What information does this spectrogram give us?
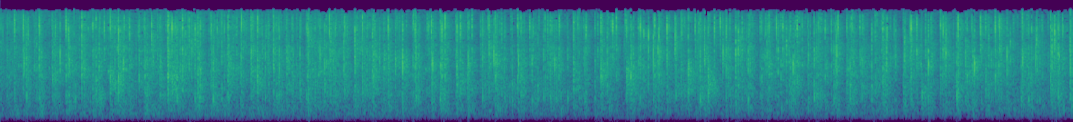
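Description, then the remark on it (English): A group imitates heavy rain with their hands as one stage of building up a thunderstorm: a dense, steady patter of many rapid claps and slaps, loud and even throughout, with no speaking. “Heavy rain.”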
